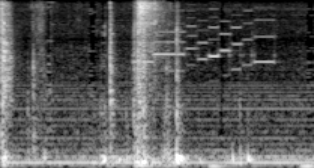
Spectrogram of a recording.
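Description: Plastic clicks and a sharp knock as the Instant Pot's lid is handled, the loudest about a second in. Just after comes a brief, faint run of high electronic beeps stepping in pitch.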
